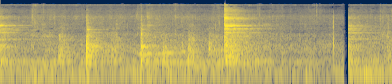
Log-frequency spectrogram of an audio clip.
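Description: Spice masala being stirred and roasted in oil in a pan for stuffed capsicum, with soft sizzling under repeated scraping strokes and light clinks of a spoon, close up and no talk.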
